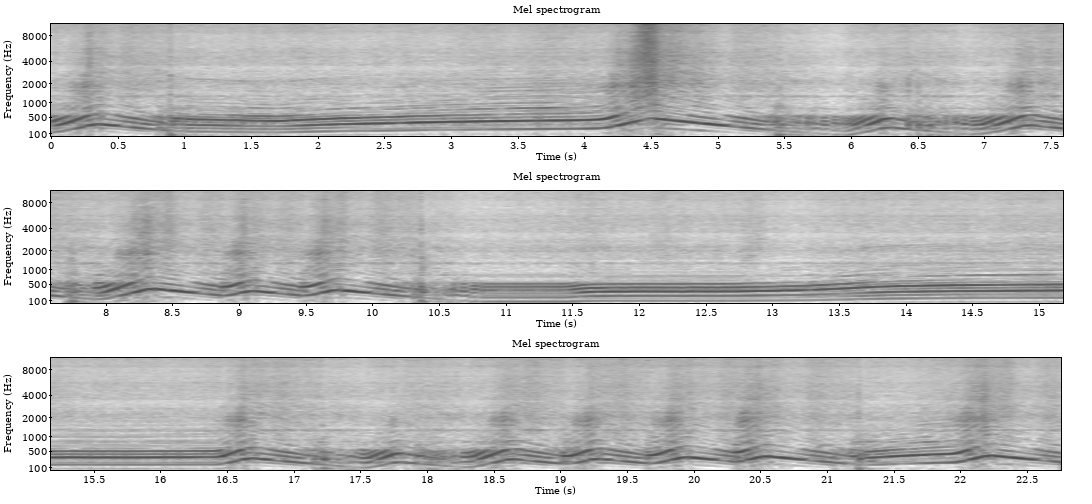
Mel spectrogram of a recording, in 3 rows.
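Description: Kawasaki ZX-25R's 249 cc inline-four revved at standstill through an Austin Racing aftermarket exhaust. It gives runs of quick throttle blips, about one a second, broken by two longer revs held for a few seconds with slowly climbing pitch, one a couple of seconds in and one about halfway. Sharp pops come between the blips.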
